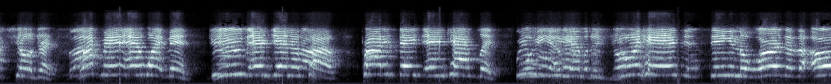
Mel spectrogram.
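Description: A group of young children's voices in unison, in phrases of a second or two with short breaks between them.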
